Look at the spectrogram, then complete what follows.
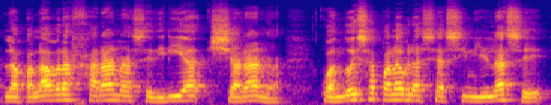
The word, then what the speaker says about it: jarana: siglo 16 siglo 1v esa palabra se escribiría con una x y no sería harana ni se hubiese pronunciado harana se habría pronunciado sharana lo cual no se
